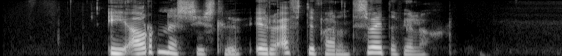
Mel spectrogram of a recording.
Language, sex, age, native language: Icelandic, female, 30-39, Icelandic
